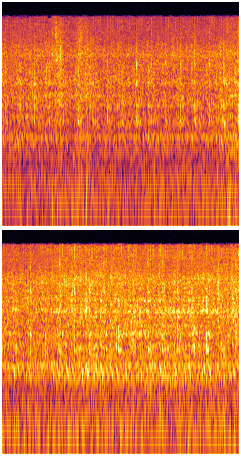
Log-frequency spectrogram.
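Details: Hyundai Tucson at steady idle with a light, quick tapping keeping pace with the engine, attributed to noisy hydraulic lifters; hydraulic lifter tick.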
